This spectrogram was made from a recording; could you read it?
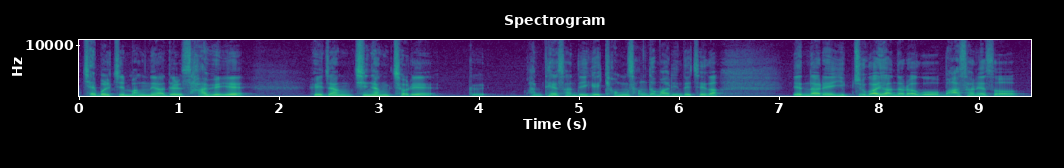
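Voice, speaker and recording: A man preaching a sermon as pastor, animated, swinging from loud emphasis to near whispers. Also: medium pitch, normal speed, creaky. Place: church sanctuary.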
